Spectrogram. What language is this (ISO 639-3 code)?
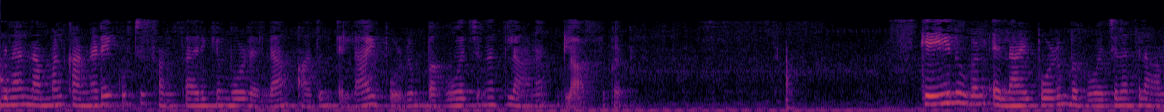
mal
